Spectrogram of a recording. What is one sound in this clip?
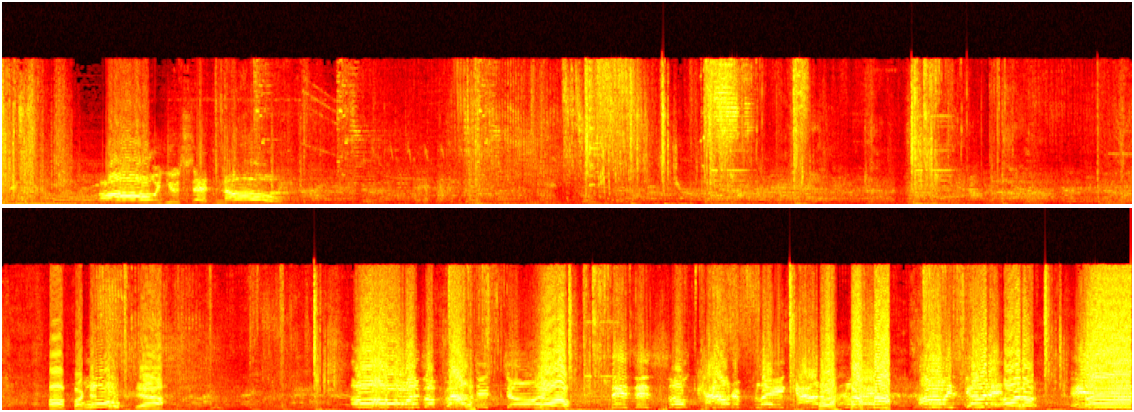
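Two young men talk and react excitedly, heard through microphones.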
